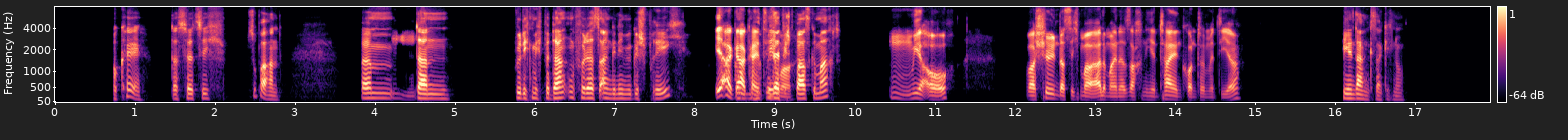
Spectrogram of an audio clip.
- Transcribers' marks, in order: none
- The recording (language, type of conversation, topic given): German, podcast, Wie findest du heraus, was dir im Leben wirklich wichtig ist?
- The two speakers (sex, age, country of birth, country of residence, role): male, 20-24, Germany, Portugal, guest; male, 30-34, Germany, Germany, host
